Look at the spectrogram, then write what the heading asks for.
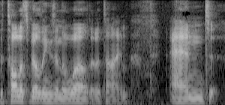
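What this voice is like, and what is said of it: Usual voice. Nothing is said of it.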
